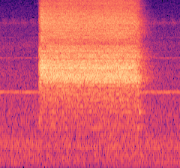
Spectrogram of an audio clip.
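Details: ['Barn owl giving a single harsh, hissing screech that lasts over a second, loud and steady from start to end, then cut off abruptly.']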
